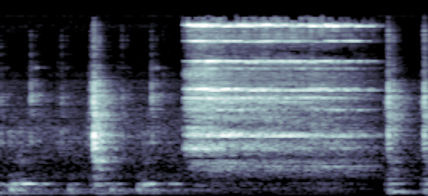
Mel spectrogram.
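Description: Soundtrack of irregular sharp ticks and clicks over a low hum. Just under two seconds in, a bright ringing tone with many high overtones sets in, holds for about two seconds while slowly fading, and cuts off just before the end.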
